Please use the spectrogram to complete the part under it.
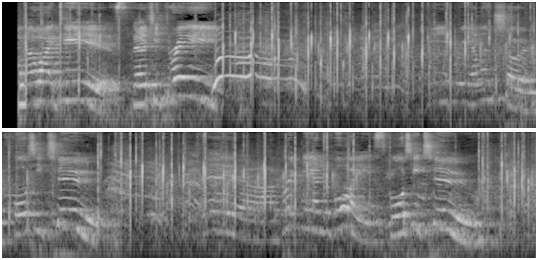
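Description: A crowd of girls claps rapidly.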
